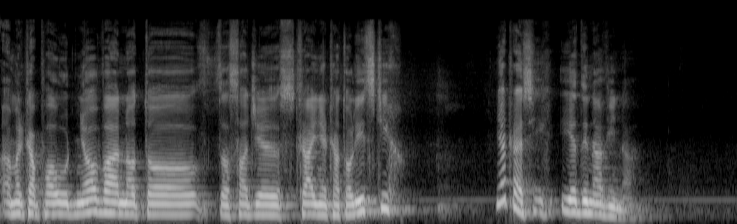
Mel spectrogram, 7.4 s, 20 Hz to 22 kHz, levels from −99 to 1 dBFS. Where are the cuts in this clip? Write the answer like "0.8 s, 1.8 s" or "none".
none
